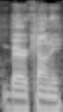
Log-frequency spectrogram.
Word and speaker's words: Bexar County: county bexar county it's bear oh bear county yeah really yeah it's bear i did not know that that x is silent the x is silent uh it's weird that's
